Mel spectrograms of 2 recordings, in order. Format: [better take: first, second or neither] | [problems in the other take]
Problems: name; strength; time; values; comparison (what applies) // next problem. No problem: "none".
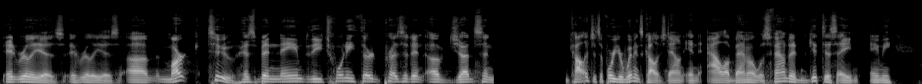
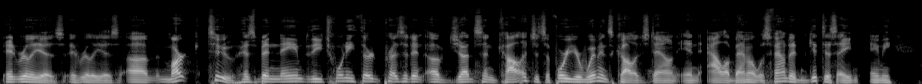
second | audio freezing; at 5 s for 0.5 s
